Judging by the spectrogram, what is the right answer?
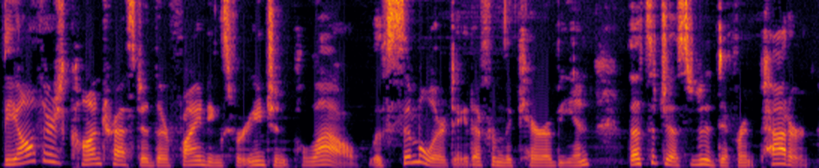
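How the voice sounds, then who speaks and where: A woman's voice: lowish voice, darkish tone, husky. A woman reading scripted news narration as the presenter of a news program. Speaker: news reader.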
